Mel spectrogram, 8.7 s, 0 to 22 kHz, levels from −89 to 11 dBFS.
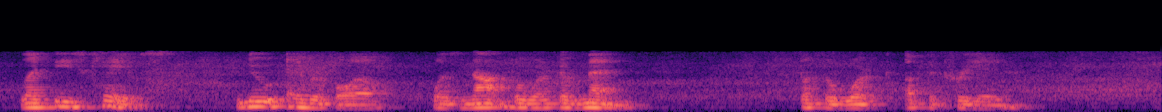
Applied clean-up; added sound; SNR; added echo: none; Aircraft; 19 dB; reverberation time 0.8 s.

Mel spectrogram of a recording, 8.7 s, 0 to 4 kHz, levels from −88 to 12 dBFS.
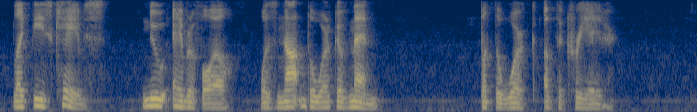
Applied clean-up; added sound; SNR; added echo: none; none; none; none.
